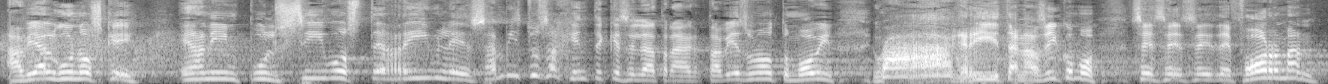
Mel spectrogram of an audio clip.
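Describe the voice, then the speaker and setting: A man preaching a sermon to his congregation, lively and theatrical, acting out the voices he quotes and breaking into sudden shouts. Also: very high voice, fairly quick, creaky, few pauses, some chatter behind. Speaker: pastor. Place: church sanctuary. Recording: long hall reverb in a church.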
